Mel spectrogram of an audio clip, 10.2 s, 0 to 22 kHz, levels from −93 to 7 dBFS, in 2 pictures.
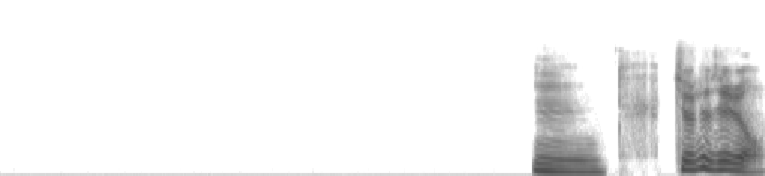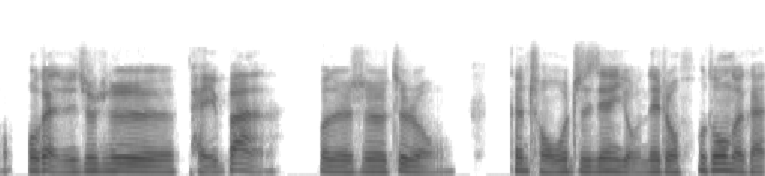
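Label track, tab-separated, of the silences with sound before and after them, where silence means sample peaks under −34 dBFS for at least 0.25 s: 4.140000	4.520000	silence
6.850000	7.250000	silence
8.050000	8.520000	silence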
